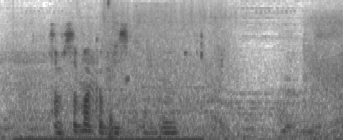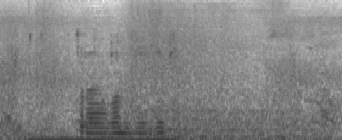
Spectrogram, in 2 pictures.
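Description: Magic blasts and battle effects whoosh and crackle.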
